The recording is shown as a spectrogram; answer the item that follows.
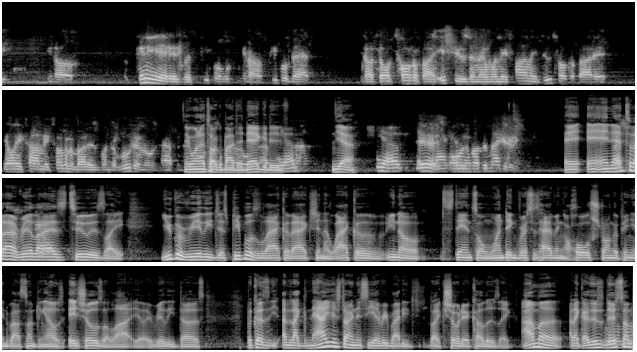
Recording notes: on the phone line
